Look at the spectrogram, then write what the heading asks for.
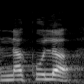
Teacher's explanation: तीसरा चरण देखेंगे न में मिक्स करना है। कु की मात्रा छोटी रखनी है और ल में मिक्स करना है।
